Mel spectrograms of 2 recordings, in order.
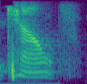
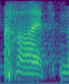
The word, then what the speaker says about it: cunt: You said count. It's cunt, not count.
